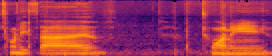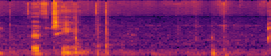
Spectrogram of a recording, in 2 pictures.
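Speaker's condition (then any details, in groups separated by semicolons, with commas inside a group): No condition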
